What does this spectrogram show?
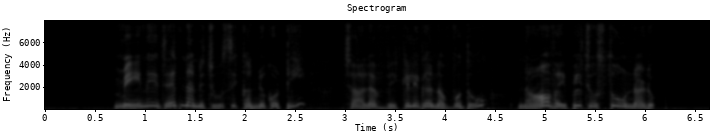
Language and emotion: Telugu, disgusted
